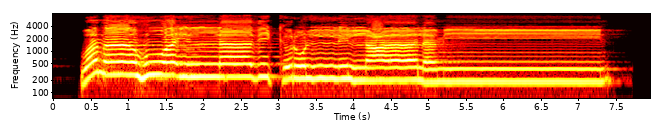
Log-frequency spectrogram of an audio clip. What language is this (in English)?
Arabic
